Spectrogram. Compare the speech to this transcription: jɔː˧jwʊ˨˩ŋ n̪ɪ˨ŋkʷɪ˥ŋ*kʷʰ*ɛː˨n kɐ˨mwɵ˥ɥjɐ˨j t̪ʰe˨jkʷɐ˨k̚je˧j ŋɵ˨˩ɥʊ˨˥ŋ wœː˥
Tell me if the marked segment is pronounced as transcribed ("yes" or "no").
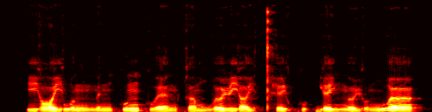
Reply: no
